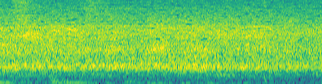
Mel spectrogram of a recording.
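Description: A stadium crowd at an American football game roars during a third-down red zone play, a dense, steady wall of cheering that stays loud and unbroken throughout.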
